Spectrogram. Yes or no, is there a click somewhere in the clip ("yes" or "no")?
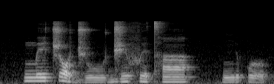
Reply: no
